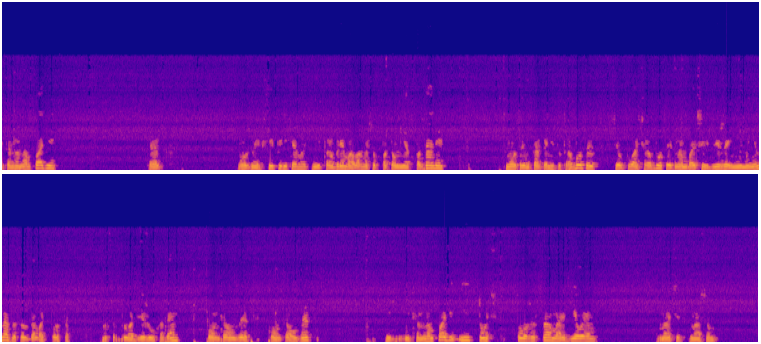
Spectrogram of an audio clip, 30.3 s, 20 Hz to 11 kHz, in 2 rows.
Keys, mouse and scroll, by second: 0.2 KP_3, 3.5-7.7 drag, 8.4 shift+middle click, 9.9-10.9 drag, 11.2 r, 13.4 click, 13.8 middle click, 15.0 r, 17.2 middle click, 20.4 ctrl+z, 22.0 ctrl+z, 22.3 KP_1, 23.7-25.0 middle drag, 25.9-27.2 drag, 28.3-30.2 drag.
